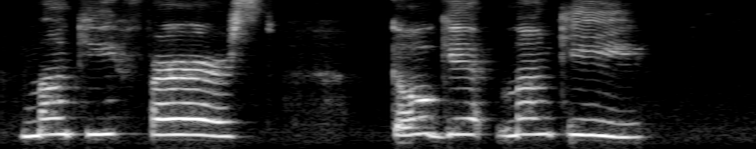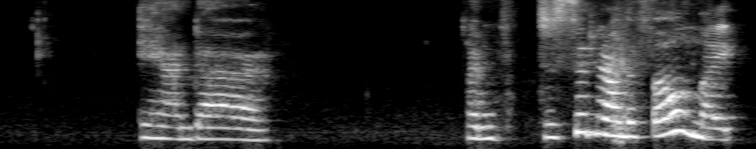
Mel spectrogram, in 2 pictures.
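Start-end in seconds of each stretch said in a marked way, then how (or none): 0.2-4.1 very slow, high, drawn-out sobbing wail. Recalling what she screamed over the phone, imitating sobbing screams. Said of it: "just screaming, sobbing".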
